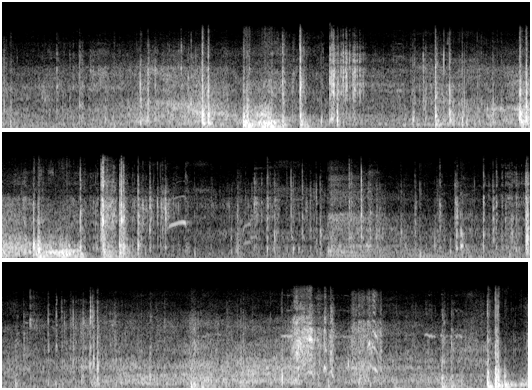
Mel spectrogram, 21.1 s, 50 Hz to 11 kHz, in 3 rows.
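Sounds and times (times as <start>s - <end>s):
skateboard clacks: 0.0s - 21.0s
skateboard wheels rolling on concrete: 0.0s - 21.0s.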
